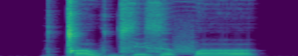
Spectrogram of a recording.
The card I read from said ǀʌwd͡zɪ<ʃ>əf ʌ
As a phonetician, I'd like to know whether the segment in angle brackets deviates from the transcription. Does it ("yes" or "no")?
yes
